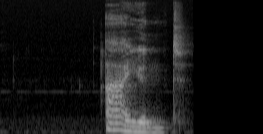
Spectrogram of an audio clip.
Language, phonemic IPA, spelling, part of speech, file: Dutch, /ˈajənt/, aaiend, verb, Nl-aaiend.ogg
- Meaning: present participle of aaien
